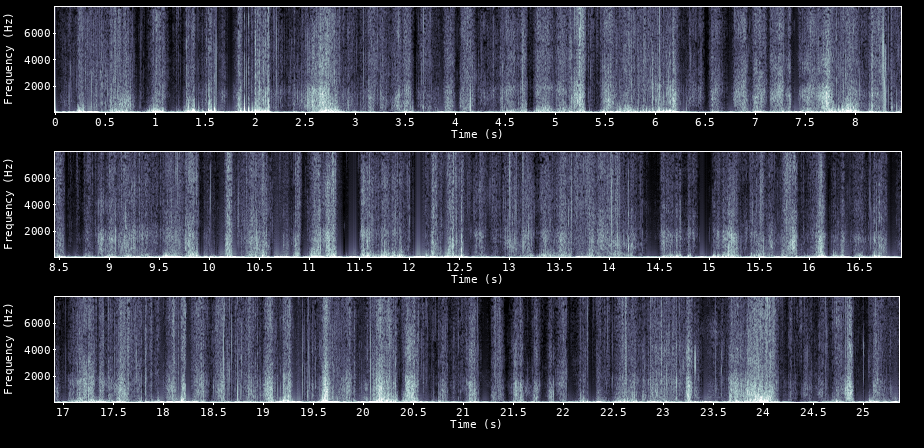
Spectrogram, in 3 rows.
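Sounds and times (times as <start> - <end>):
ear cleaning with latex gloves, a dental pick and cotton swabs: 0.0 - 25.3.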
